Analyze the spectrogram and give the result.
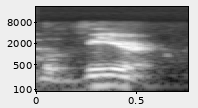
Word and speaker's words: Levere: Today we've got Levere. I'm saying that right, right? It's almost like too obvious that I want to make sure I'm saying it right. – You got it, man.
